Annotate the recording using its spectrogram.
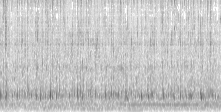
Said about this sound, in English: Here we are. Let me sit down next to it. There we are. That's our water feature.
